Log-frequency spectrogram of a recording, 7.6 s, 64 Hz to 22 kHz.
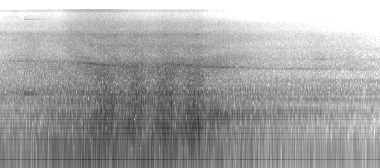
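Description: EN63A electric multiple unit passing at speed. The noise builds to a peak about two to four seconds in, then fades away, with a faint whine that drops slightly in pitch as it goes by.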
